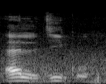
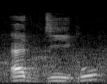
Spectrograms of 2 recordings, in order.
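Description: First: The L is clearly pronounced before the D. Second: The L merges into a doubled D sound. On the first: The speaker calls it wrong. "очень трудно для произнесения" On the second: The speaker calls it right. "«лям» не произносится"

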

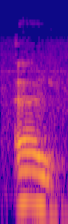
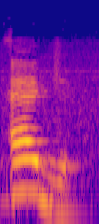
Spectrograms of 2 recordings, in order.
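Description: First: The final j is devoiced into an sh sound. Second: The final j is voiced with an echoing bounce. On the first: The speaker calls it wrong. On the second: The speaker calls it right.

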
